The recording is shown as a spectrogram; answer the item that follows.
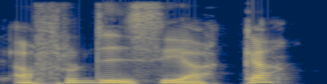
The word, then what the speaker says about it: afrodisiaka: Det var väldigt konstigt, alltså enligt svensk ordbok eller något så hette det afrodisiaka.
